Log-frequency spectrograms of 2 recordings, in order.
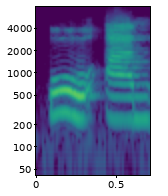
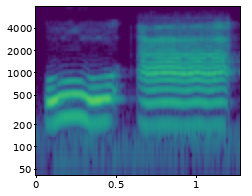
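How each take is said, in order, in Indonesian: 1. Kata ini berakhir dengan bunyi n yang jelas. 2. Kata ini berakhir dengan vokal panjang tanpa n. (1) "u an itu kan idhar. Jadi jelas suara n-nya" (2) "jadi panjang dua harakat karena tanwin dibuang, diganti ku alif"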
